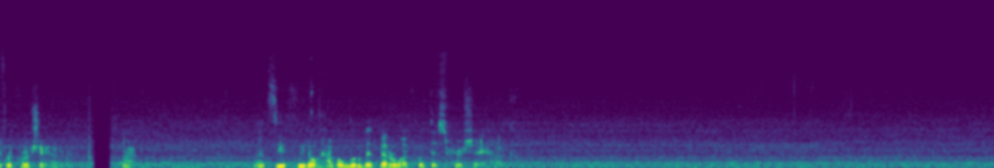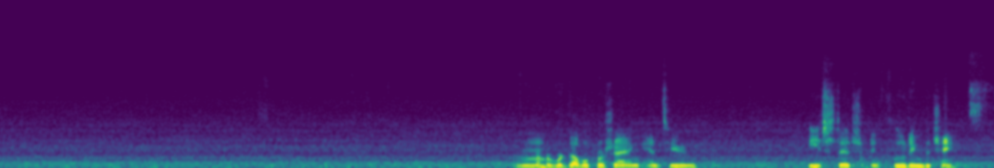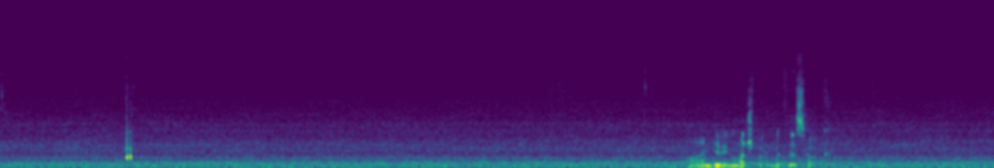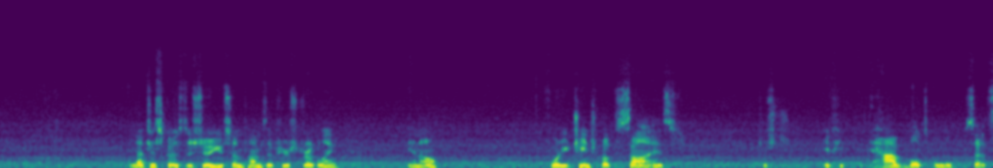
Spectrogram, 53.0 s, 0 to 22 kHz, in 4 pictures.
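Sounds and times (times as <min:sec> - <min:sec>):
air conditioner fan whirring: 0:00.0 - 0:53.0.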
